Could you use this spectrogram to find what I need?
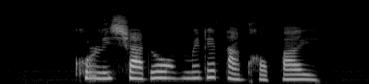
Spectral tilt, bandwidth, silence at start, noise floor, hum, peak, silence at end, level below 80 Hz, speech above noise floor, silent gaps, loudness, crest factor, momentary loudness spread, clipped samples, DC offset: -3.5 dB/octave; 11 kHz; 0.8 s; -68 dBFS; none; -8 dBFS; 0.5 s; -78 dBFS; 40 dB; none; -28 LUFS; 20 dB; 11 LU; under 0.1%; under 0.1%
